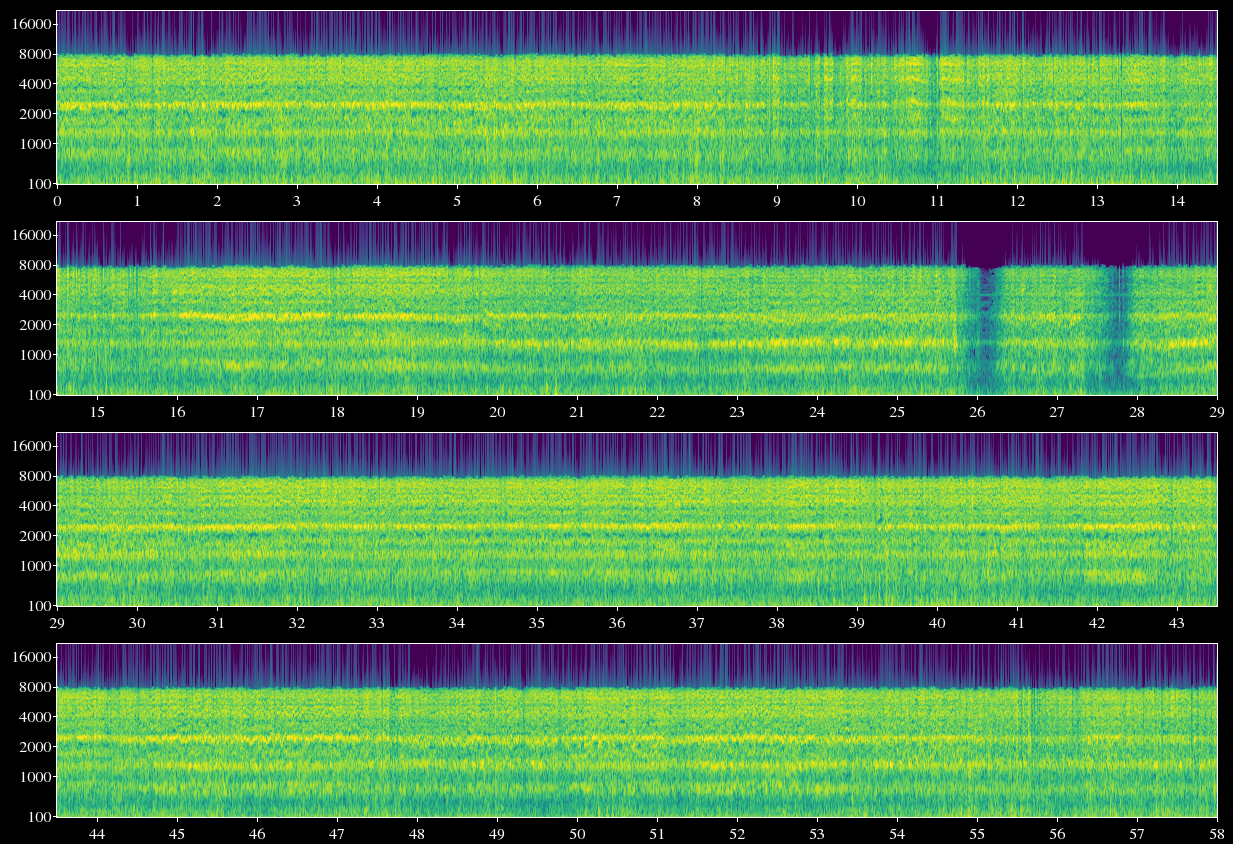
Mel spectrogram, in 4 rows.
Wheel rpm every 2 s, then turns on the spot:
220, 230, 230, 220, 220, 230, 230, 230, 220, 210, 170, 160, 150, 80, 130, 210, 230, 230, 230, 230, 230, 230, 200, 200, 190, 200, 200, 190, 190.
none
